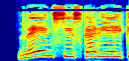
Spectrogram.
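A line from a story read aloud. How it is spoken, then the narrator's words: Shouted. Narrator (Russian): крикнула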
